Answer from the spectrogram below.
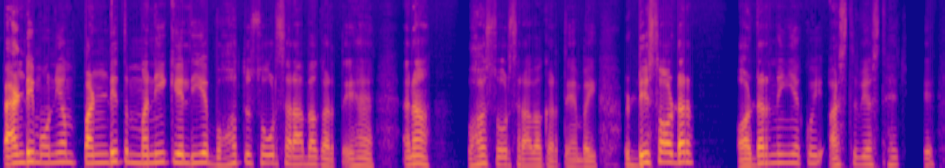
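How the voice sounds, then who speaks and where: A male English vocabulary teacher giving a classroom lecture in an animated way, repeating words, firing off quick questions and joking memory tricks, and calling his students brother. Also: sits high, clean tone, dry recording, studio quality. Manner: jokey memory tricks, calls listeners brother.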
